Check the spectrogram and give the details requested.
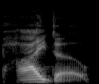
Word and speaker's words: Paizo: us a deadman says paizo's frequently asked question says it's pronounced pie dough i i didn't i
